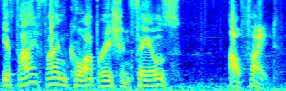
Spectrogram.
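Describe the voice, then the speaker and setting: An actor playing a reluctant, protesting farmer's son pushed into politics in a 1950s radio drama. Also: male voice, a little high, a little slow, natural voice. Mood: pleading, earnest. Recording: noisy old 1950s radio recording.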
